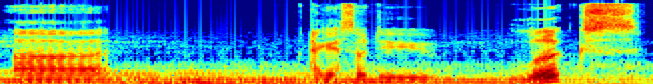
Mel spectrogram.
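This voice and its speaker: Male gaming host, mid-pitched, slow and hesitant, off-the-cuff review delivery with music underneath. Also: level tone. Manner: hesitant, rambling. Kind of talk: casual unscripted game review.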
